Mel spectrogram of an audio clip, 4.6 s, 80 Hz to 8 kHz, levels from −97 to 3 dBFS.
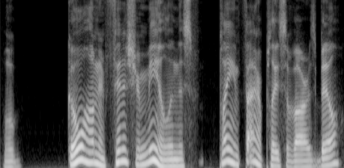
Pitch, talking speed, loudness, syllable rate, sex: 145 Hz, 185 wpm, -18 LUFS, 5.1 syllables/s, male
